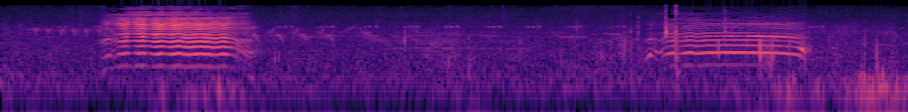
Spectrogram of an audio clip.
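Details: Miniature goat kid on a French farm calling its mother in the herd: two loud, nasal, wavering bleats, the second higher and quavering, separated by a couple of seconds of quiet outdoor background.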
